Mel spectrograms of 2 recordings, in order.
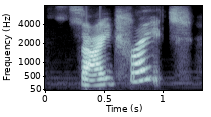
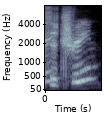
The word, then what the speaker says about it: citrine: of a 20 sighted polyhedrin um no um citrite I think I'm pronouncing that right citr citrine yes and um you would know from your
